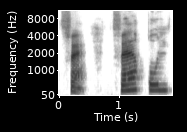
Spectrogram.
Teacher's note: फ में एयर भी निकले, जब आप बोल रहे हो आपके होंठों के सामने अपने हाथ लाएं तो आपके फील होगा एयर निकल रहा है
